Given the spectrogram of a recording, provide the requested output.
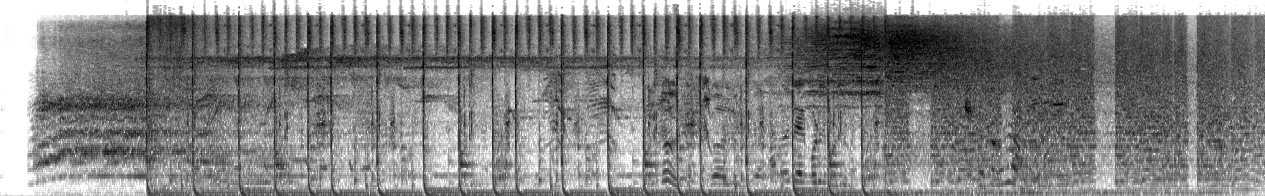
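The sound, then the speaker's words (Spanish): Layered animal sound effects, bird chirps, elephant trumpeting and monkey chatter, play loudly over a steady, rapid thumping beat that drops out near the end, with no talking. “Pues sí, amigos, salen ahí aves, este, elefantes, changos.”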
